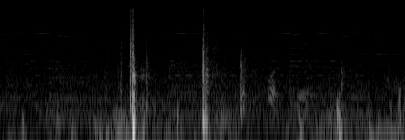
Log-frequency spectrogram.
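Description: A football kicked hard off the foot: one sharp thud about a second and a half in, then a second, softer thud under a second later.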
